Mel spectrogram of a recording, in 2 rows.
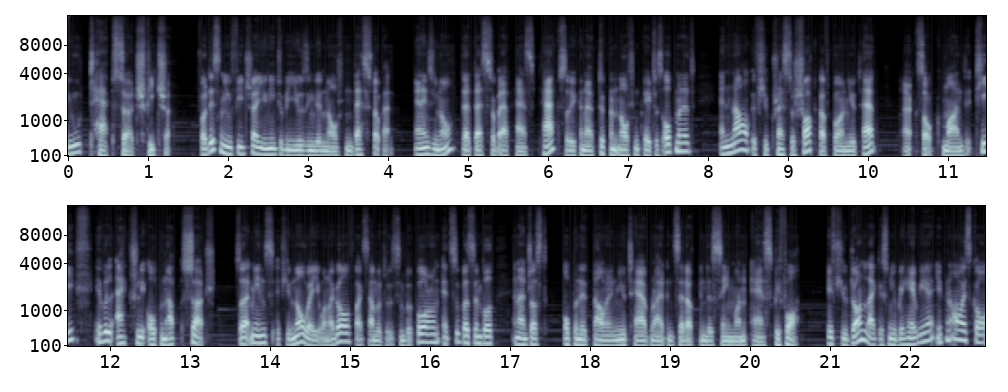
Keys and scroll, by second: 13.8 super+t.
